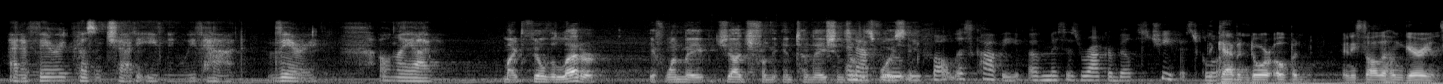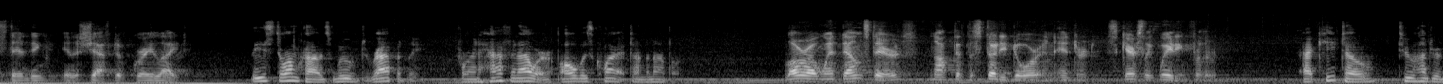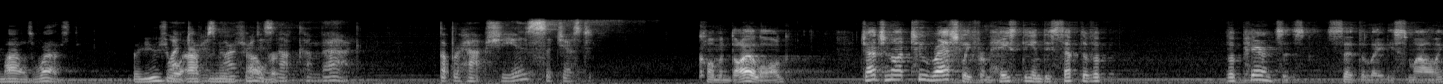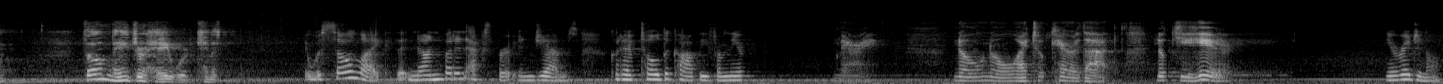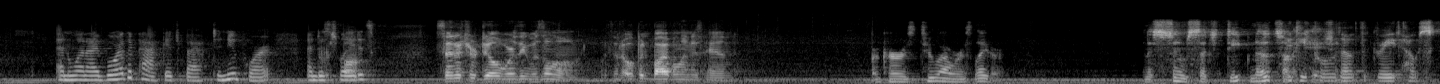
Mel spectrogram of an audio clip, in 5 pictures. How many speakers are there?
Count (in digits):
5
